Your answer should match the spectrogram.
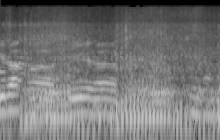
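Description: A man's voice speaking, with long drawn-out syllables.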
